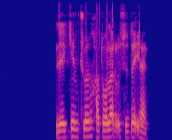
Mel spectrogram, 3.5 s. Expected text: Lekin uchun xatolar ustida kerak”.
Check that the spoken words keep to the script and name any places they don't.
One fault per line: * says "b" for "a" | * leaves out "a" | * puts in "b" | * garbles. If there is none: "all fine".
all fine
